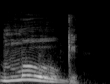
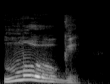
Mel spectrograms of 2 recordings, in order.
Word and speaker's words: Moog: It's Moog, like the sound a cow makes, Moog.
